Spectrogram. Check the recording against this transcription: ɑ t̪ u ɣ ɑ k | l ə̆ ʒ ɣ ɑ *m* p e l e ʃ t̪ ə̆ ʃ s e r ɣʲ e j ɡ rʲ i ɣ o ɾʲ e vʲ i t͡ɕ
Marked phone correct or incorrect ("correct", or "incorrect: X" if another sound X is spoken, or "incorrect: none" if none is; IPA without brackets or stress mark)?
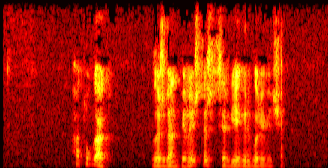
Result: incorrect: n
